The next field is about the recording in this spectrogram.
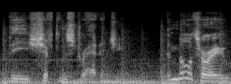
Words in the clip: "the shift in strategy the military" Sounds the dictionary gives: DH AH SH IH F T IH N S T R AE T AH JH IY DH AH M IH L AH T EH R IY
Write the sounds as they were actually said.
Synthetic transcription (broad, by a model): DH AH SH IH F T IH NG S T R AE T AH JH IY DH AH M IH L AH T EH R IY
